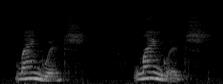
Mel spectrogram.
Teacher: And language stresses the first syllable, language, language.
